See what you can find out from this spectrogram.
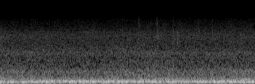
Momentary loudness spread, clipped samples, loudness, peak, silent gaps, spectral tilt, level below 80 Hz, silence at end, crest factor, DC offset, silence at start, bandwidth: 2 LU; under 0.1%; -25 LUFS; -14 dBFS; none; -7.5 dB/octave; -40 dBFS; 0 s; 10 dB; 0.4%; 0 s; 10 kHz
